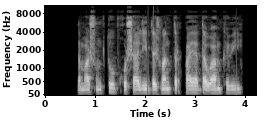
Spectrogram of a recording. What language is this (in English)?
Pashto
